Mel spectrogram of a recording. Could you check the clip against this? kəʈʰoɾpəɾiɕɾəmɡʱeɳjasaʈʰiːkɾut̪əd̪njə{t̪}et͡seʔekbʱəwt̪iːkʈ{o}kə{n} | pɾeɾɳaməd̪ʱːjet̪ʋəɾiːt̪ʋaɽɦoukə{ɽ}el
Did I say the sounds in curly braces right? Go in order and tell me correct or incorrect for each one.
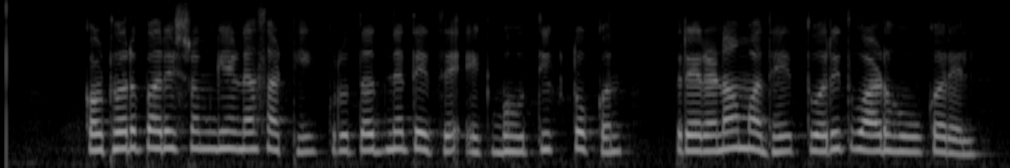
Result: correct, correct, correct, incorrect: ɾ

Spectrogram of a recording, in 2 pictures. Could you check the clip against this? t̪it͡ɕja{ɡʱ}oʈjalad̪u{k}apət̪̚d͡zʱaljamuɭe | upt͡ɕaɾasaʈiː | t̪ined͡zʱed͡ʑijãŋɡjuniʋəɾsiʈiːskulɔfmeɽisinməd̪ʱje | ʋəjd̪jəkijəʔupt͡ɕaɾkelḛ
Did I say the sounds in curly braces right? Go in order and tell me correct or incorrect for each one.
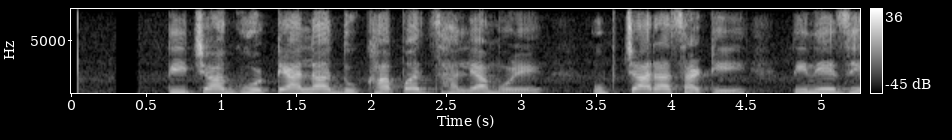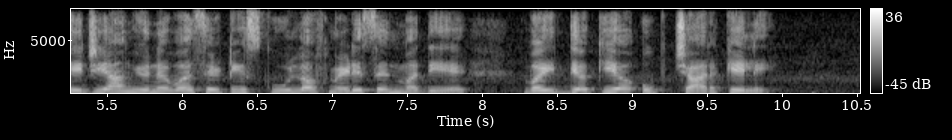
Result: correct, incorrect: kʰ

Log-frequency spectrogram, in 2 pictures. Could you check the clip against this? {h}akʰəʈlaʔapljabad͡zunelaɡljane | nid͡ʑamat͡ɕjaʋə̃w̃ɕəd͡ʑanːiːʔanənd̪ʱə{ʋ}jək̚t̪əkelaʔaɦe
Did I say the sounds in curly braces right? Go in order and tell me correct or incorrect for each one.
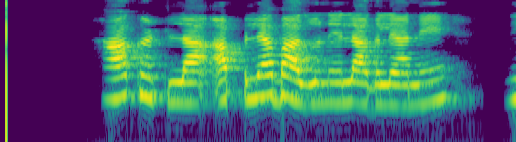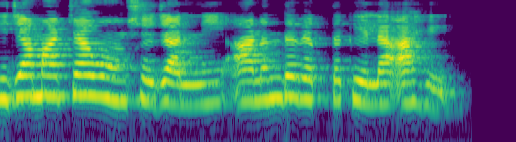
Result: correct, correct

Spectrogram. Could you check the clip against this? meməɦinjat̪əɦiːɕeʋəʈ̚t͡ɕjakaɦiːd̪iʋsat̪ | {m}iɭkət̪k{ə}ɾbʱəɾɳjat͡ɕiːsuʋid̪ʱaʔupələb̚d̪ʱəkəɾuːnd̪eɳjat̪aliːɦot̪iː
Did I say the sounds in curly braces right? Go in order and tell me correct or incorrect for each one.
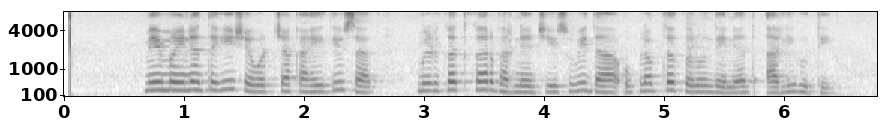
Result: correct, incorrect: a

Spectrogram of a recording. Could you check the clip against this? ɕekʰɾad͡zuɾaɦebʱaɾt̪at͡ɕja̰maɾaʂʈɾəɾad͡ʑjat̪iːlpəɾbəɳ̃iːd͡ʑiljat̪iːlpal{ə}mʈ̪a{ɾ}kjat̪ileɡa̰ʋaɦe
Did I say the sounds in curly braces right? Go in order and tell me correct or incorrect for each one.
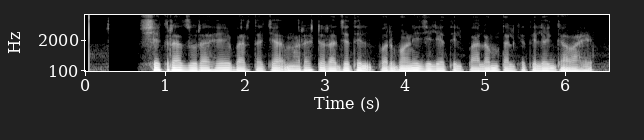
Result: correct, incorrect: l

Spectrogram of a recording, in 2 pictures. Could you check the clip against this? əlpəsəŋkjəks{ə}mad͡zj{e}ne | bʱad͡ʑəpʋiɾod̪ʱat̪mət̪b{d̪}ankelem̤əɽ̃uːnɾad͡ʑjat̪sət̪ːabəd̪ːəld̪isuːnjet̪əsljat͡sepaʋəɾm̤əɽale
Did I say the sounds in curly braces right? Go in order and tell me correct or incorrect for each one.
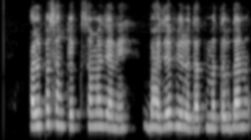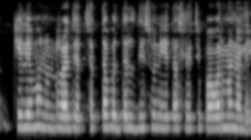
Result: correct, incorrect: a, correct

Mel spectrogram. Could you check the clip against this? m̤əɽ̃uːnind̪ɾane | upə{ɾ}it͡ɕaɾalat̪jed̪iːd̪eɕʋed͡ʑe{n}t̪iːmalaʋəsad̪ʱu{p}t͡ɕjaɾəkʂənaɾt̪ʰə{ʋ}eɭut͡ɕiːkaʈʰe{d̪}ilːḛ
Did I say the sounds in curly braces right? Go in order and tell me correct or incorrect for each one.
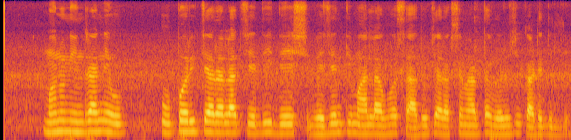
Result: correct, correct, incorrect: none, correct, correct

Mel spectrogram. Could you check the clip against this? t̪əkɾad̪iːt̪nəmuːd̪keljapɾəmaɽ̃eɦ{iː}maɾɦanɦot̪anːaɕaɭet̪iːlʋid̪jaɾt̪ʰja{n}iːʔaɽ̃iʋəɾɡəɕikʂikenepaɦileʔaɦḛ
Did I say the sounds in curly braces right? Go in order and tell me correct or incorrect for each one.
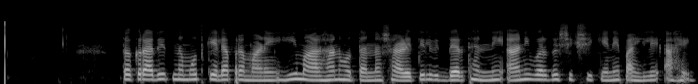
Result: correct, incorrect: nː

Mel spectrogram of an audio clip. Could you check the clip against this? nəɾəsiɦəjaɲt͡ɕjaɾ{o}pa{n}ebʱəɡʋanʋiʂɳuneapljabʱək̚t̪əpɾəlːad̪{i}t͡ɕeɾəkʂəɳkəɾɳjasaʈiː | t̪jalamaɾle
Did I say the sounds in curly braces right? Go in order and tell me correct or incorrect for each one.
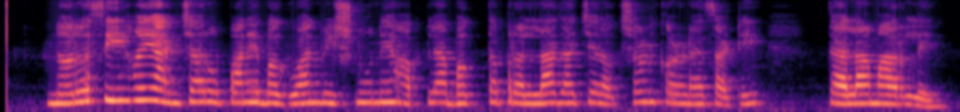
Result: incorrect: u, correct, incorrect: a

